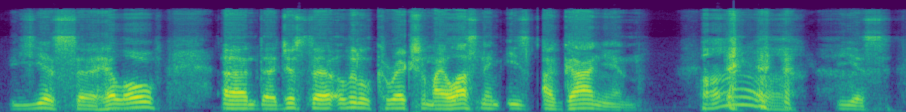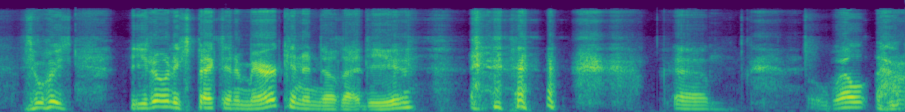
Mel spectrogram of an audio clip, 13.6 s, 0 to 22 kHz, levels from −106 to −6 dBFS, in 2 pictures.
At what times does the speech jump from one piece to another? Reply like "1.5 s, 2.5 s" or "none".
6.1 s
